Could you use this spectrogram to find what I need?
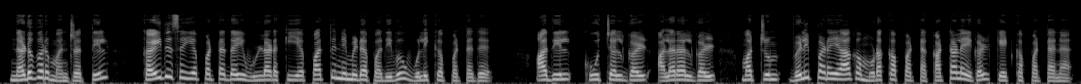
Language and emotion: Tamil, neutral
